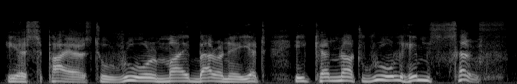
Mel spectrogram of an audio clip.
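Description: Audiobook villain, played by a man: scheming older nobleman, husky, slow, silkily taunting, dry recording. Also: fairly high pitch, a little mellow, dry recording, muffled recording, pitched above the performer's own voice. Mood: mock-affectionate. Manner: slow, drawn-out, taunting delivery.

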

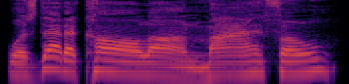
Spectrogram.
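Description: A man's voice: fairly high pitch, expressive, unhurried, dry recording, clean studio sound, voice pushed up. A man voicing a stern but good-humoured mother, pointed and scolding in her delivery. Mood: indignant.

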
